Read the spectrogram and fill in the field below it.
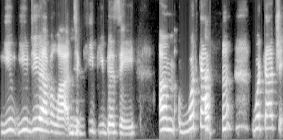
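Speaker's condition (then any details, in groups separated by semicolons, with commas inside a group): No condition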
